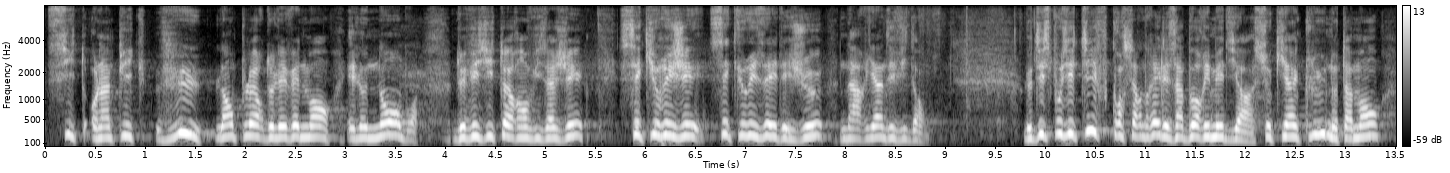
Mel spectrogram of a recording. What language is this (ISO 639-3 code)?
fra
